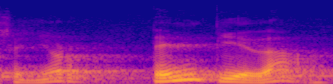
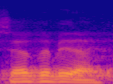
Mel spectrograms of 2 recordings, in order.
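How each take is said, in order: First: It is said as an earnest, pleading cry. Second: It is said in a flat, routine way.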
